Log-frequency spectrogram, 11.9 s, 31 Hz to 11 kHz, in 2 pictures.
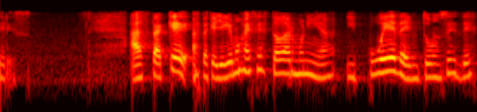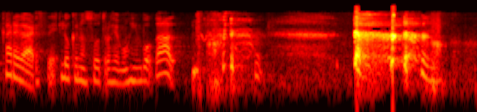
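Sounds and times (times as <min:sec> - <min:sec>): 
speech: 0:00.0 - 0:00.3, 0:01.6 - 0:09.4, 0:10.4 - 0:11.6
person coughing with a raspy throaty catch: 0:08.4 - 0:09.3, 0:10.4 - 0:11.6.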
